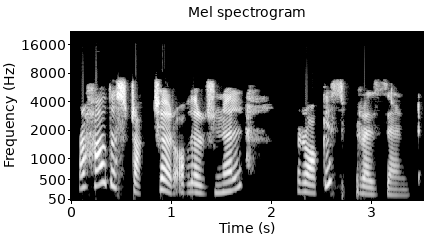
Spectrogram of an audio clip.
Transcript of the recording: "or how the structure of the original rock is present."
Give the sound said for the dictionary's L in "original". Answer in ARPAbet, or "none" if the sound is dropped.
L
